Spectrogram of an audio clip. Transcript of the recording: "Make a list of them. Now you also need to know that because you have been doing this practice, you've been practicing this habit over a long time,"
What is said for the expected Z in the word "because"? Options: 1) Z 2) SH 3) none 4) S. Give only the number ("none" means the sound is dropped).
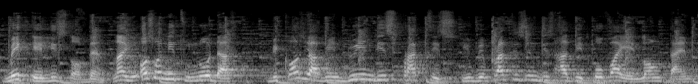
4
